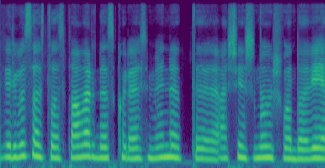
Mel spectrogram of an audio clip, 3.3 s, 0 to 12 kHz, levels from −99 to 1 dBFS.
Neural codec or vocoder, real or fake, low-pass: codec, 44.1 kHz, 2.6 kbps, SNAC; fake; 10.8 kHz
